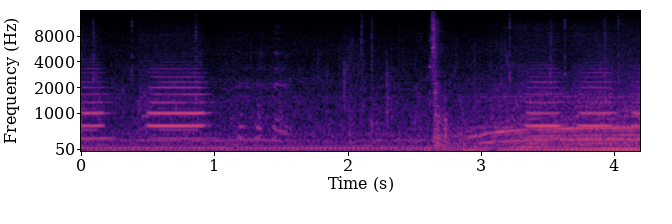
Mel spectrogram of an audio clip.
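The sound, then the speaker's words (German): A boat's motor chugs through the harbour of Chioggia, giving a steady low rumble. Sustained tonal toots rise above it briefly near the start and again toward the end. “Wir tuckern durch den Hafen von Chioggia.”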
